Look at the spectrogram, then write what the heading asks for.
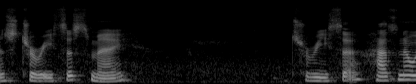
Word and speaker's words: Smay: It's the same as Slay, except there's an M instead of an L.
